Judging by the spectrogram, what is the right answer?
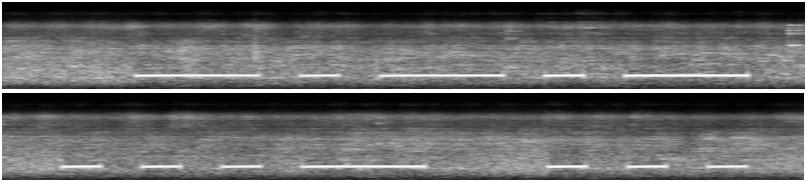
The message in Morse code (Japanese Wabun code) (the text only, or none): サクラ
